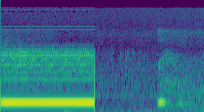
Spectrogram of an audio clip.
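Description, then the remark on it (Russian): A steady, loud telephone ringback tone on a call to Andrei Tsvetkov, Sverdlovsk Region health minister, holds for about a second, then cuts off abruptly, followed by faint line noise and a brief short blip of the tone returning. “Так, гудки есть. Ну, будем надеяться, сейчас Андрей Игоревич все-таки трубку поднимет.”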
